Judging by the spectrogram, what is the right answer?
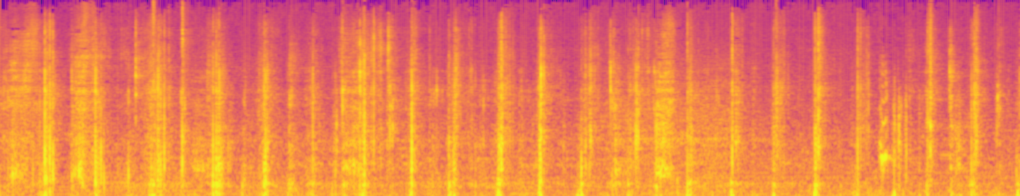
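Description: Close-up biting and chewing of a pink-coated ice cream bar, its hard shell cracking and crunching in many quick, sharp crackles, several a second.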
